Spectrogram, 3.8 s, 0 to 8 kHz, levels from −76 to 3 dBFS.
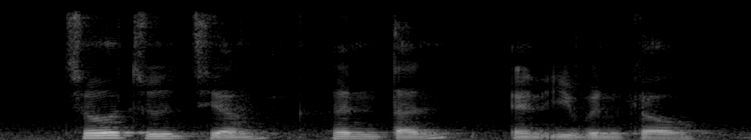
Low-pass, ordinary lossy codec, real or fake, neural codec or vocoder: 7.2 kHz; none; real; none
